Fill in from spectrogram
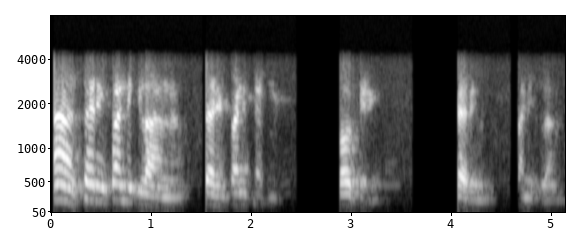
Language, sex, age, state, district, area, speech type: Tamil, male, 45-60, Tamil Nadu, Erode, rural, conversation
